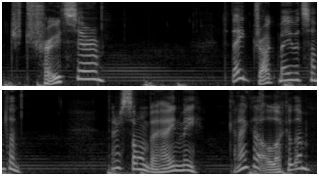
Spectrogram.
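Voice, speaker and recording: High young woman captive, played by a man, drugged, defiant, panicky, stammering, visual novel drama, background music. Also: huge pitch swings, normal speed, heavily acted. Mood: woozy alarm. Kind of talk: visual novel character reading.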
